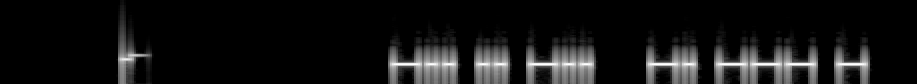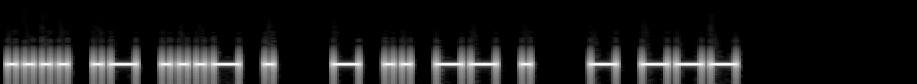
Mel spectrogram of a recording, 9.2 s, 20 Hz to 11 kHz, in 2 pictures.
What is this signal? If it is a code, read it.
Morse code, heard as a keyed tone, about 28 wpm, 700 Hz. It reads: DID NOT HAVE TIME TO
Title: Sets of 5 Words Encore 28wpm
